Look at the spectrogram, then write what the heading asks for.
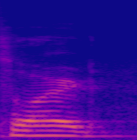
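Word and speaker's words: sword: से पहले एस के बाद डब्लू साइलेंट होता है जैसे डब्लू आर ओ एन जी रंग डब्लू आर आई टी आई एन G writing S डब्लू ओ आर डी सवार्ड तो इस प्रकार डब्लू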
